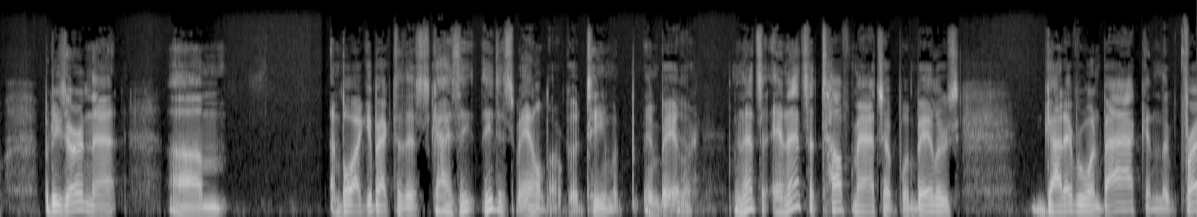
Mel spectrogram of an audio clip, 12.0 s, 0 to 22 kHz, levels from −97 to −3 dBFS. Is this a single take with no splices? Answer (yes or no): no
